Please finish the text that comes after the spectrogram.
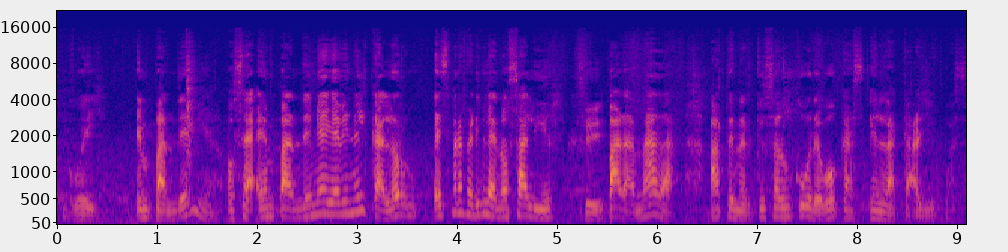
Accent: Mexicali, Baja California, Mexico; Mexicali es un hoyo y básicamente aquí, literal, somos una olla de presión.

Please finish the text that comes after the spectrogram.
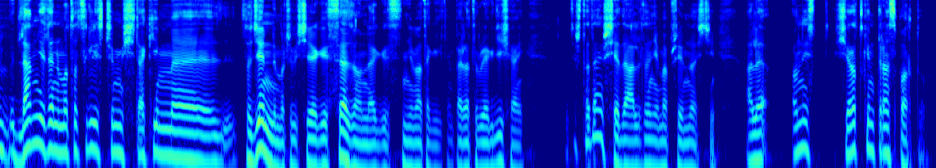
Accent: Łódź, Łódź Voivodeship, Poland; jestem z Łodzi

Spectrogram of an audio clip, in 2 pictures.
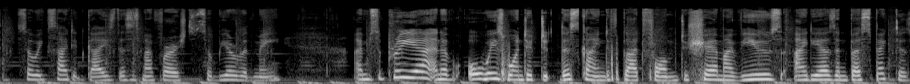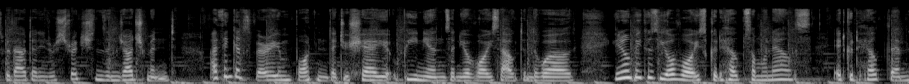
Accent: Nepal; I'm from Nepal, a beautiful, lively country of the Everest

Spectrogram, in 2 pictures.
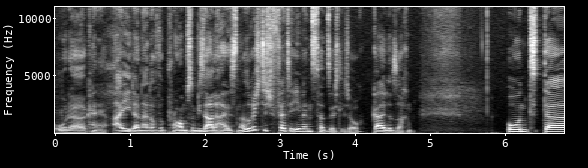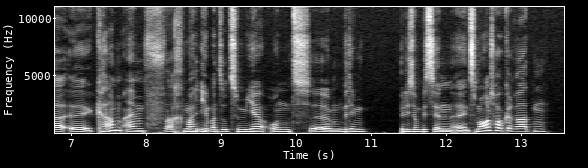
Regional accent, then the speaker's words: Mannheim, Baden-Württemberg, Germany; also born or lived in Freiburg; ich bin unglücklich in Mannheim, mhm. auch wenn es meine Heimatstadt ist

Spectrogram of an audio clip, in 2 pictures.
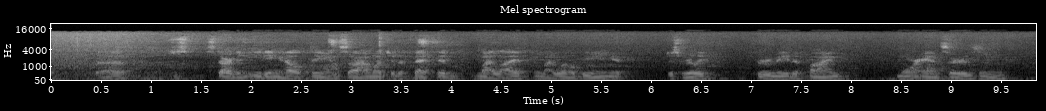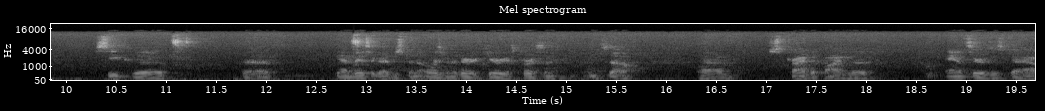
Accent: California, United States; growing up in California

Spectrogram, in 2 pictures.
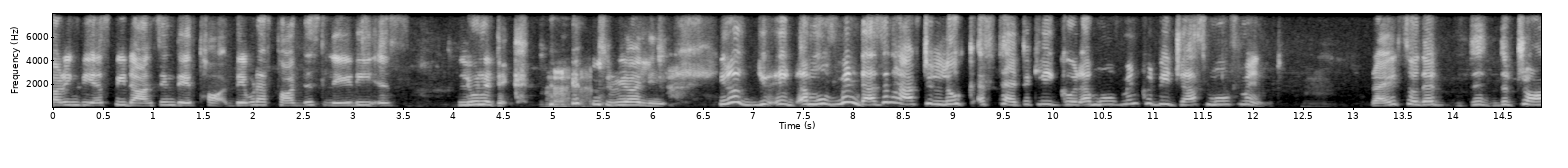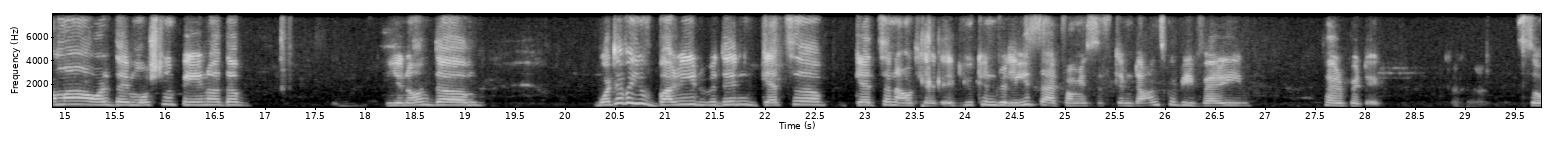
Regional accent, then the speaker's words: Mumbai, Maharashtra, India; because I was from Bombay

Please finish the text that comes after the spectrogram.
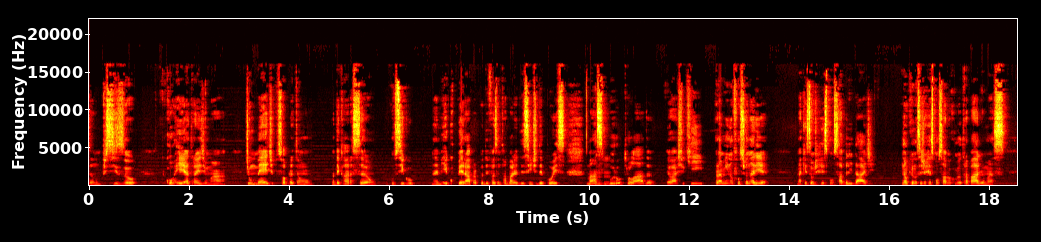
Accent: São Paulo, Brazil; now in Blumenau, Brazil; eu não sou daqui de Blumenau, sou de São Paulo

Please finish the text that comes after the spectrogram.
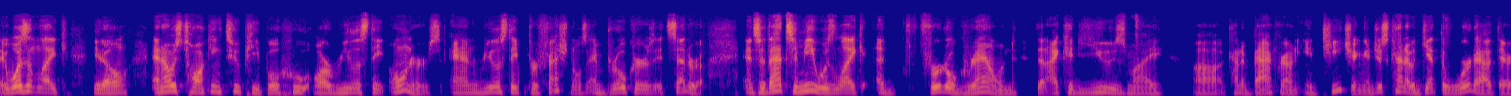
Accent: Southern California, United States; moved away; also born or lived in Israel; grew up in Southern California, um, actually moved to Israel for many years

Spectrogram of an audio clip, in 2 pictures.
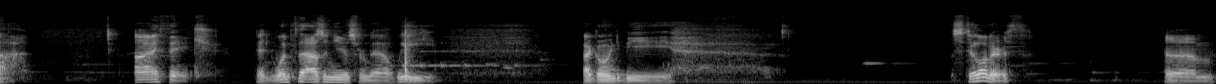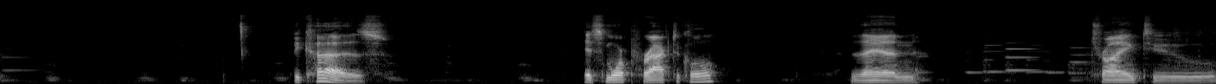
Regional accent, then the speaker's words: Canada; I'm obviously super Canadian

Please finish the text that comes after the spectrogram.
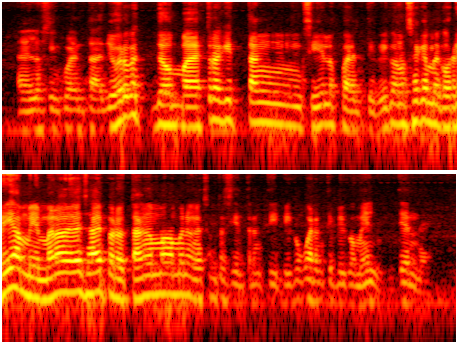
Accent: Carolina, Puerto Rico; also born or lived in Santurce / Loíza; yo nací en Santurce, estuve pues, en, en Lloren un tiempito, mi mamá de Lloren. Y después que en Carolina, pero yo de Carolina

